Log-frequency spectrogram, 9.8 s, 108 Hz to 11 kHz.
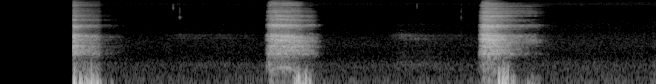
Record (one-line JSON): {"exhalation_length": "9.8 s", "exhalation_amplitude": 9657, "exhalation_signal_mean_std_ratio": 0.34, "survey_phase": "alpha (2021-03-01 to 2021-08-12)", "age": "45-64", "gender": "Male", "wearing_mask": "No", "symptom_none": true, "smoker_status": "Never smoked", "respiratory_condition_asthma": false, "respiratory_condition_other": false, "recruitment_source": "REACT", "submission_delay": "1 day", "covid_test_result": "Negative", "covid_test_method": "RT-qPCR"}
